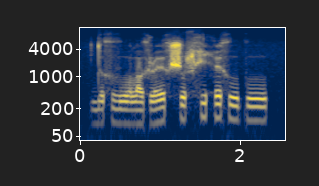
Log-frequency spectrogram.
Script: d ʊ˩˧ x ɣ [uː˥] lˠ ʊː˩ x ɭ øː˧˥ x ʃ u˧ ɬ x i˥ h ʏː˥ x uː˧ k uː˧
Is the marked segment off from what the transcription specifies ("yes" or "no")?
yes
